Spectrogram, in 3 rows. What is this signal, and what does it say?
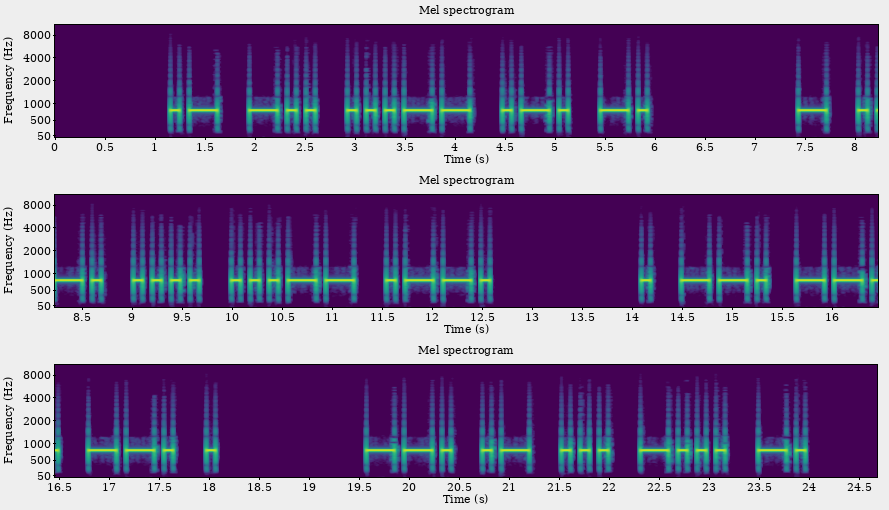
Morse code, heard as a keyed tone, about 13 wpm, 800 Hz. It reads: AD3RN TRH3P EGGGE GASBN
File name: LEZIONI / 7 GF9Z / 7 G 12wpm 2055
